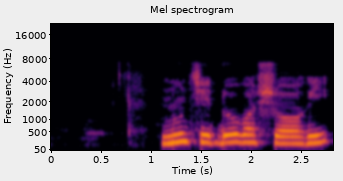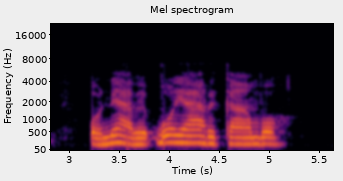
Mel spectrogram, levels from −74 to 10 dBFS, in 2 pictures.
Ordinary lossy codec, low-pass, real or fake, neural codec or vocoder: MP3, 64 kbps; 7.2 kHz; real; none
